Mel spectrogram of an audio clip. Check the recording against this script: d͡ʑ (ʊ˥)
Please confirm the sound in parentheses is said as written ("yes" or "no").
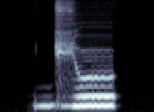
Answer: yes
